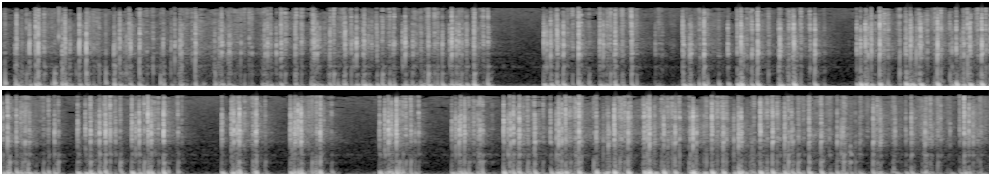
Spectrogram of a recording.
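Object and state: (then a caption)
Empty styrofoam cup. Fingertips scratch and tap the sides of an empty, hollow white styrofoam cup. The result is a dense run of quick, dry, low thumping scrapes with a few brief pauses between bursts.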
